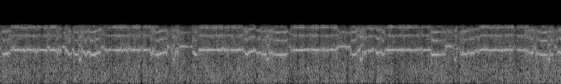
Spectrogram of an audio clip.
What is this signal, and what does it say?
Emergency Alert System (SAME) tones, heard as harsh buzzing bursts. It is heard from 0.6 to 4.8 s.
